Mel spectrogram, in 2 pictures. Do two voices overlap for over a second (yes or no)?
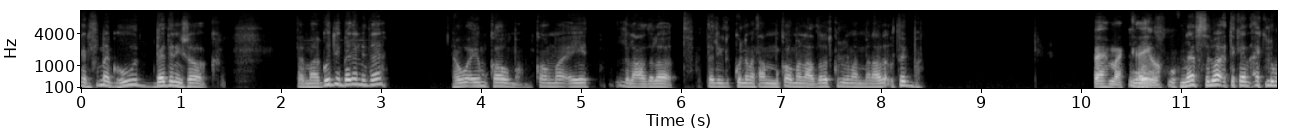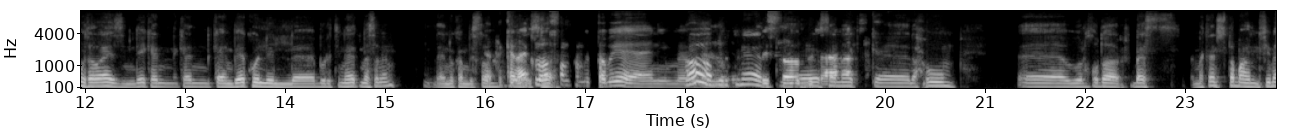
yes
